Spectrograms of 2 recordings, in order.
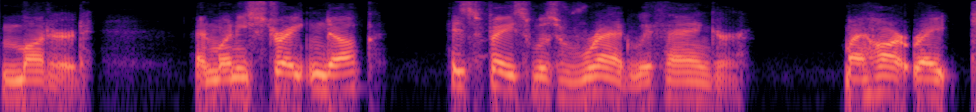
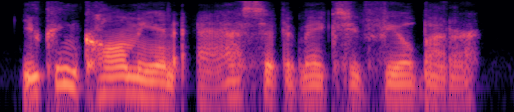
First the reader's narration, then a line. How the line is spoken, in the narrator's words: I said in a low voice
